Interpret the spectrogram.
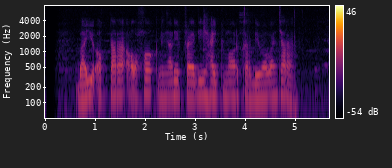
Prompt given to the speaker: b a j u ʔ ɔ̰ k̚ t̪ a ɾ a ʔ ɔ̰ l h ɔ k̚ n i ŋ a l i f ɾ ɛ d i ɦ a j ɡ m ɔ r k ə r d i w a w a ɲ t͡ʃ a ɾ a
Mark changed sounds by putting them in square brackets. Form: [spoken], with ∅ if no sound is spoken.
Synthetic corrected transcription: b a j u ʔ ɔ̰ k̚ t̪ a ɾ a ʔ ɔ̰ l h ɔ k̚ n i ŋ a l i f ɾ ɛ d i ɦ a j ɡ m ɔ r k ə r d i w a w a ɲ t͡ʃ a ɾ a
